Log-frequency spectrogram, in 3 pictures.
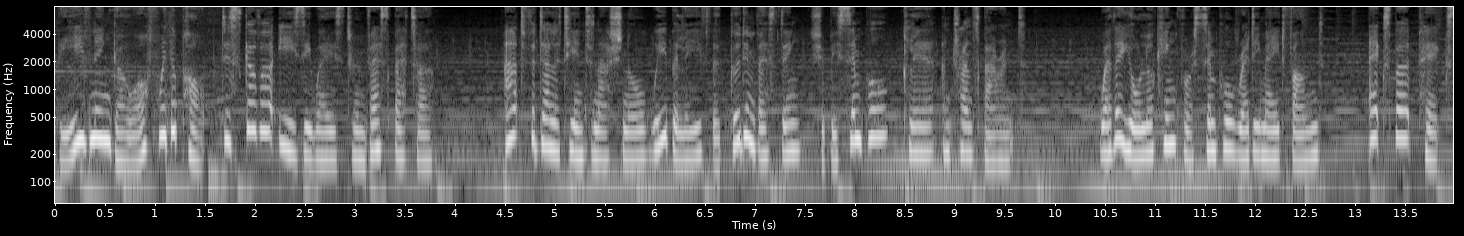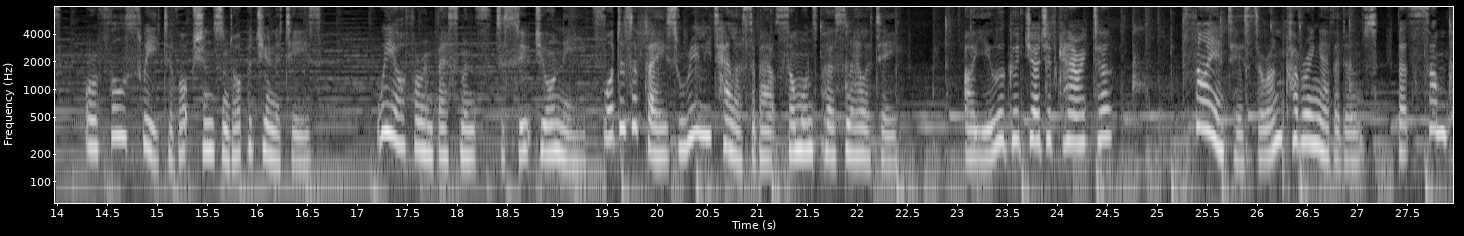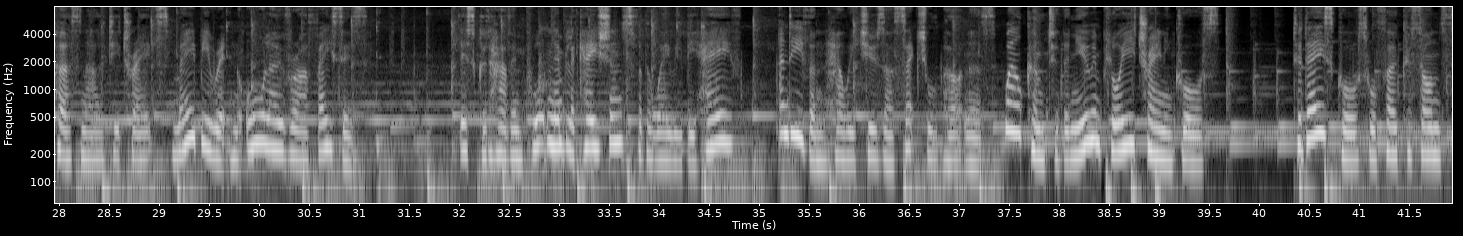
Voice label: english british narration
